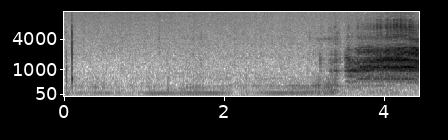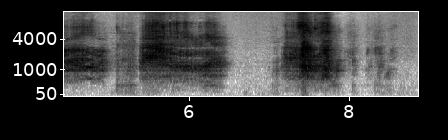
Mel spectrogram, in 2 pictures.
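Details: Going to sleep, the English bulldog Zenuś makes three rough, grumbling groans in a row, each about a second long and separated by brief pauses. A low hum is heard beforehand.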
